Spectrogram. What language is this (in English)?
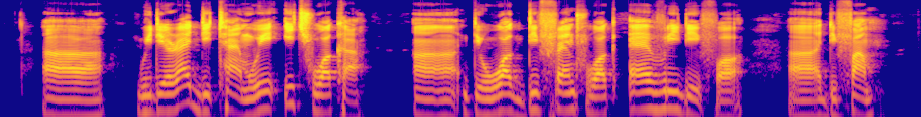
Nigerian Pidgin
